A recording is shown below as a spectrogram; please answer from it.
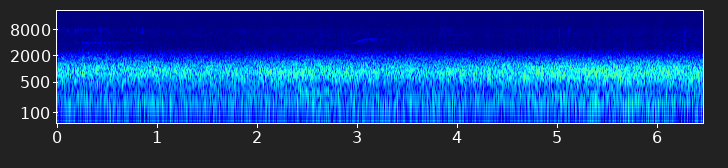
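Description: Steady outdoor background rush with no distinct events, and one brief faint high chirp about three seconds in.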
